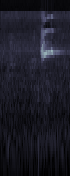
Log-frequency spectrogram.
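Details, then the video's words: A Double-collared Seedeater, described as a fine, fast singer, gives two thin, high, sharp notes about half a second apart as part of a quick song, with near silence otherwise. "Papa capim luxo bom rápido"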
